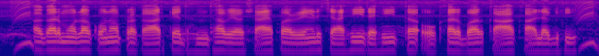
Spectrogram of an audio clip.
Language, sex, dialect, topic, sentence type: Chhattisgarhi, male, Western/Budati/Khatahi, banking, question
